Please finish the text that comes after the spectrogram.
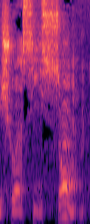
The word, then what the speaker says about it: choisissons: You have to say choisissons, but don't pronounce the final S. The final S is never pronounced.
